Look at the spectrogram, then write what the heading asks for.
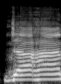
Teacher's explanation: নুনের মধ্যে আবার টান দিব না, জাহান্নাম টান দিলে পড়া শুদ্ধ হবে না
